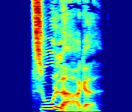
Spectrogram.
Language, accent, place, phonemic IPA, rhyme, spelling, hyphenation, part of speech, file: German, Germany, Berlin, /ˈt͡suːˌlaːɡə/, -aːɡə, Zulage, Zu‧la‧ge, noun, De-Zulage.ogg
- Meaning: allowance, bonus, extra pay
